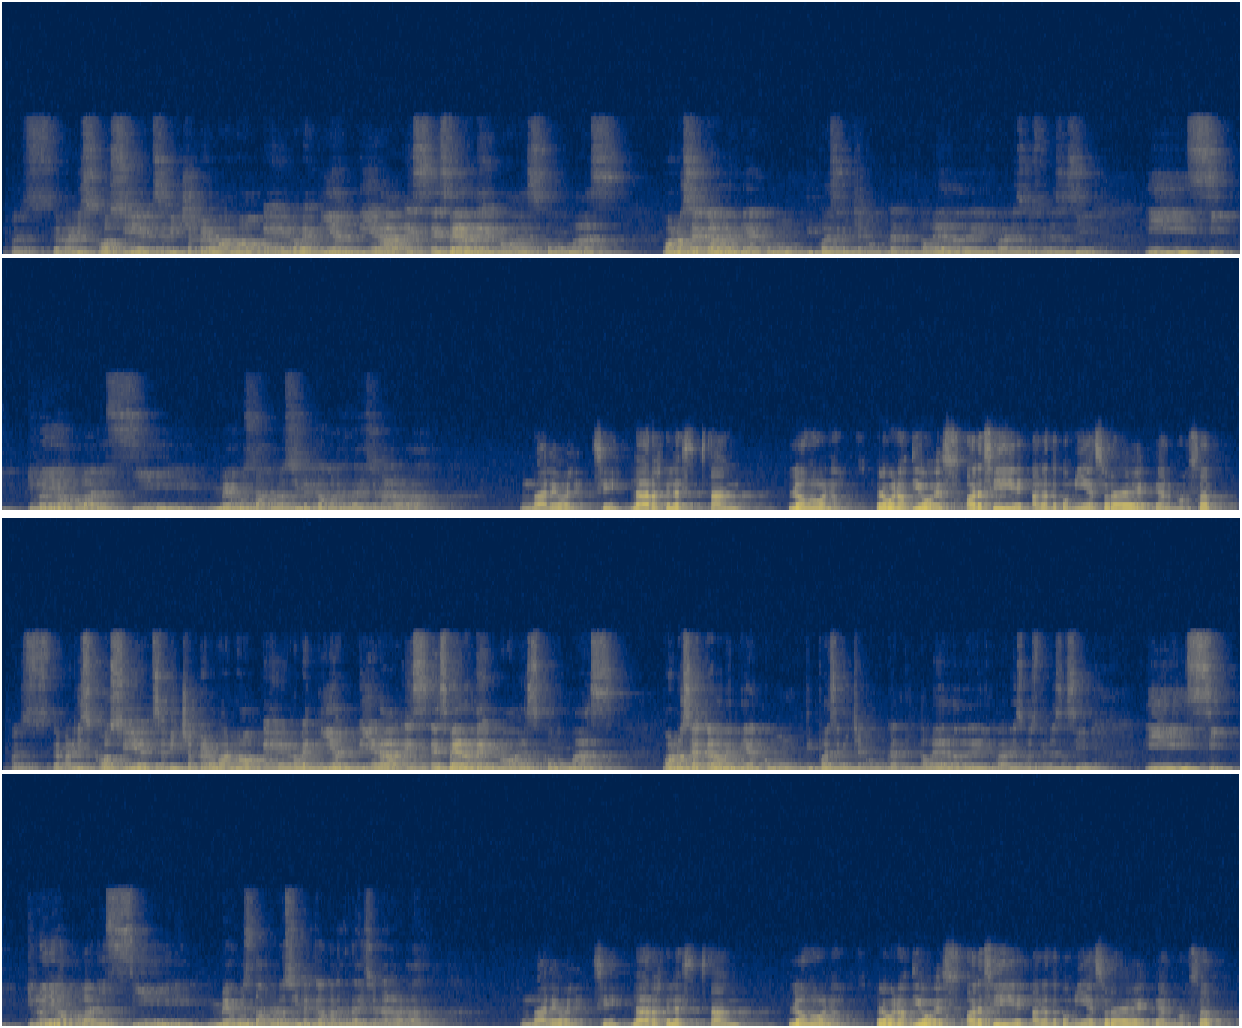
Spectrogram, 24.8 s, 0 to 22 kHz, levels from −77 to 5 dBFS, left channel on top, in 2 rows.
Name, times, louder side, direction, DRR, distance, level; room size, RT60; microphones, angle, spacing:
voice 1, 0.1-6.1 6.6-12.2 12.6-17.0, equal, 35° right, -6 dB, 2.6 m, -25 dB
voice 2, 17.6-19.8 20.2-20.8 21.1-24.5, left 2 dB, 20° left, 10 dB, 0.4 m, -19 dB
15.0 x 5.6 x 3.1 m, 1.1 s
head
